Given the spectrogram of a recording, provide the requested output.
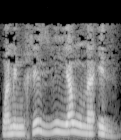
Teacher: قرأ قالون بفتح الميم من يومئذ هكذا: ومن خزي يومئذ، على أنها حركة بناء لإضافته إلى غير متمكن.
